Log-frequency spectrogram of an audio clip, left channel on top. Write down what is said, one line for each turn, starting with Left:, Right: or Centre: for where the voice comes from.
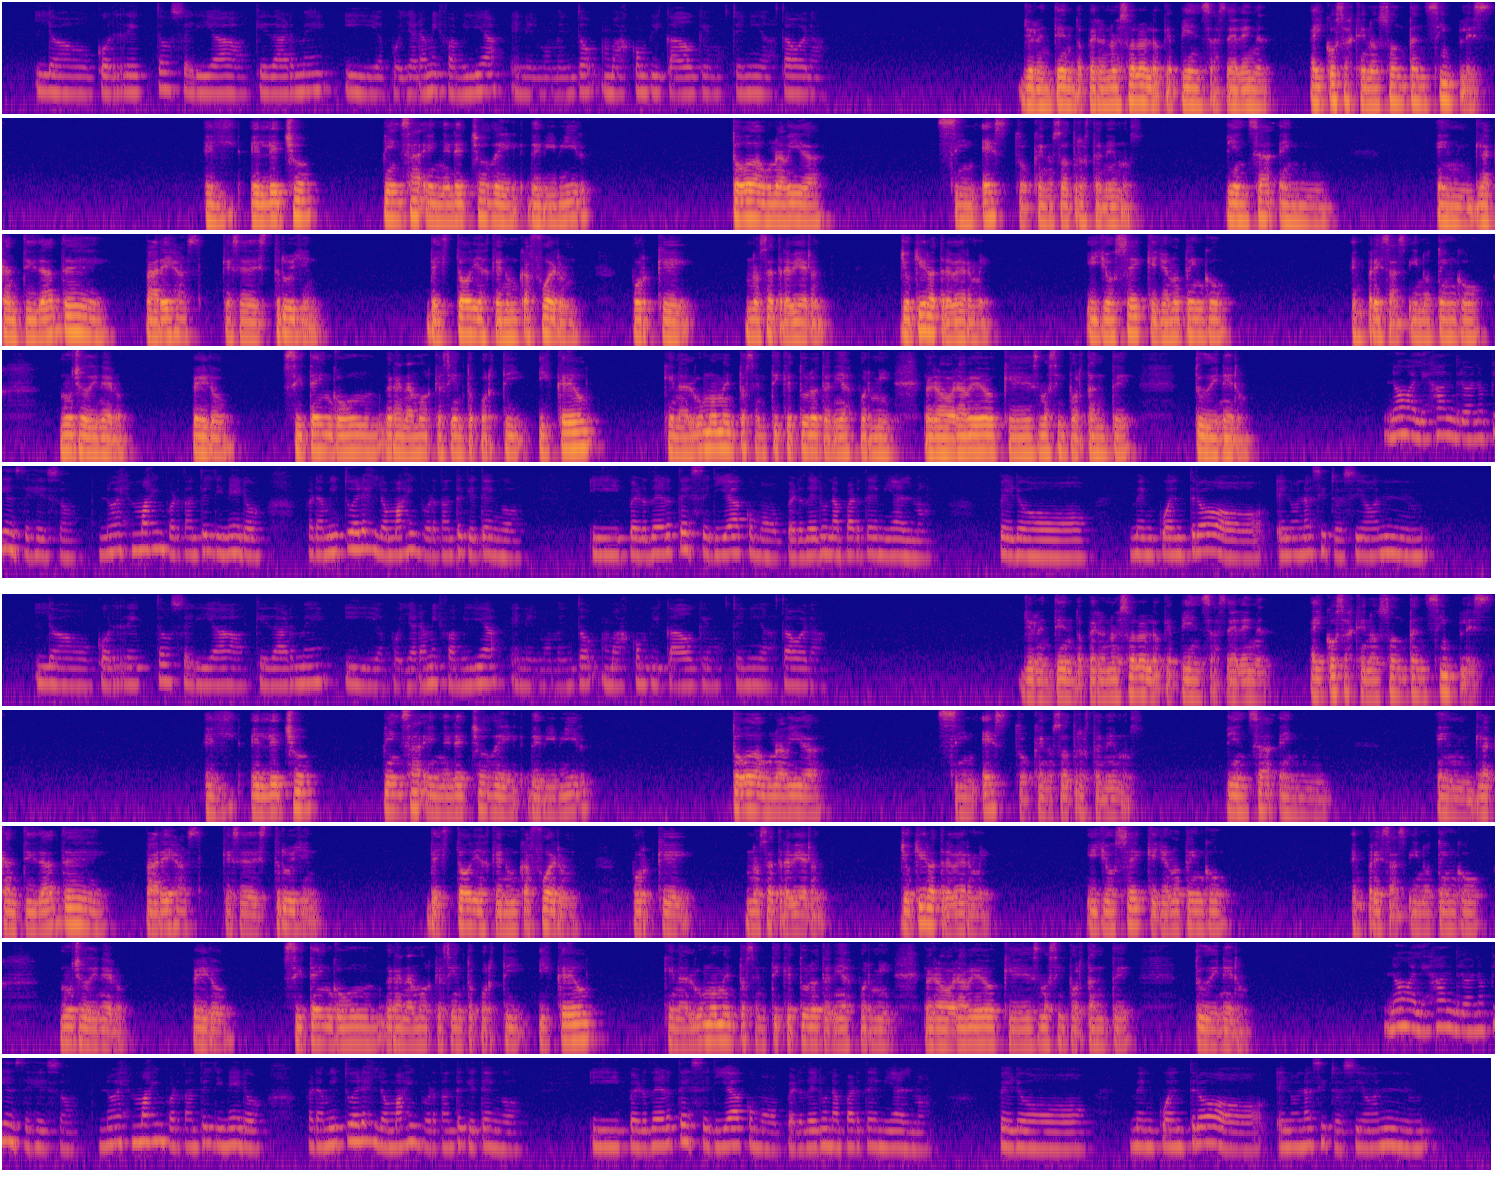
Centre: lo correcto sería quedarme y apoyar a mi familia en el momento más complicado que hemos tenido hasta ahora.
Left: Yo lo entiendo, pero no es solo lo que piensas, Elena. Hay cosas que no son tan simples. El, el hecho, piensa en el hecho de, de vivir toda una vida sin esto que nosotros tenemos. Piensa en, en la cantidad de parejas que se destruyen, de historias que nunca fueron, porque no se atrevieron. Yo quiero atreverme y yo sé que yo no tengo empresas y no tengo mucho dinero pero sí tengo un gran amor que siento por ti y creo que en algún momento sentí que tú lo tenías por mí, pero ahora veo que es más importante tu dinero.
Centre: No, Alejandro, no pienses eso. No es más importante el dinero. Para mí tú eres lo más importante que tengo. y perderte sería como perder una parte de mi alma, pero me encuentro en una situación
